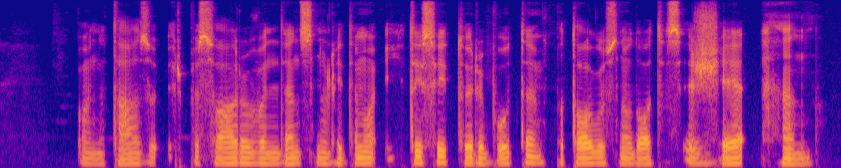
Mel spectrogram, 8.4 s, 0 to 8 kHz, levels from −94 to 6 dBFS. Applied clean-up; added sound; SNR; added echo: none; none; none; none.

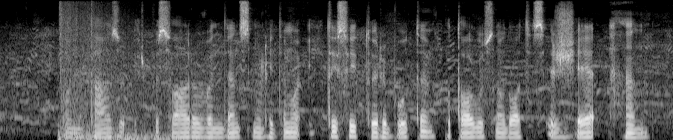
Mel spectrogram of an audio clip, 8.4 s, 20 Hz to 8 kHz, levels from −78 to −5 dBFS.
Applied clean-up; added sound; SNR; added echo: none; Crowd + Explosion; 16 dB; none.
